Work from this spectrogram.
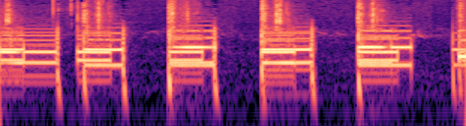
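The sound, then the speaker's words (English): Telephone keypad tones as someone dials a number: six short, steady beeps at an even pace, separated by brief silences. “But he decides he's going to try and dial the plant and tell them about the problem. I got to call the plant and warn them.”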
